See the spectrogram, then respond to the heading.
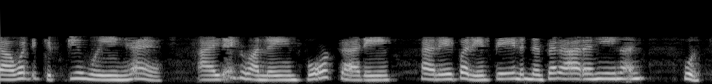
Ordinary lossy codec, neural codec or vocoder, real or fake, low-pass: MP3, 16 kbps; codec, 16 kHz, 0.5 kbps, FunCodec, trained on LibriTTS, 25 frames a second; fake; 3.6 kHz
